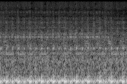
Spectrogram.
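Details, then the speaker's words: 1970 Honda 600 (N600) sedan engine restarted with fuel lines off the exhaust, rebuilt clean carburetor but old points, condenser and wires: steady even putter idling about 1,200 rpm or a bit more, no knocks or misses; normal idle. "That went pretty good right there. Probably about 1,200. Maybe a little bit more. And it's okay though."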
